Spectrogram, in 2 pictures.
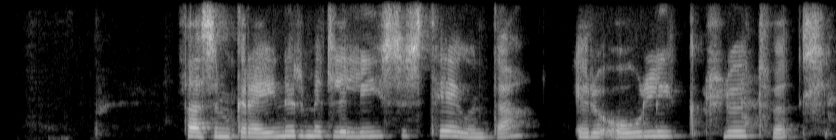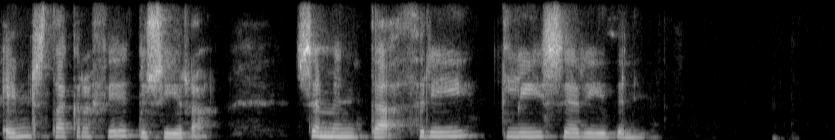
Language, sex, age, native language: Icelandic, female, 20-29, Icelandic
